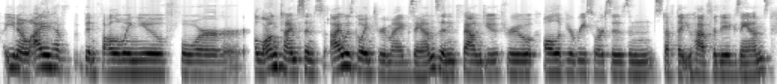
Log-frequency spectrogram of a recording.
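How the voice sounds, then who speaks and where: An upbeat woman hosts a casual podcast interview, her voice sitting a little low for a woman. She talks in quick, chatty bursts. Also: fairly even intonation. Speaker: podcast host.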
